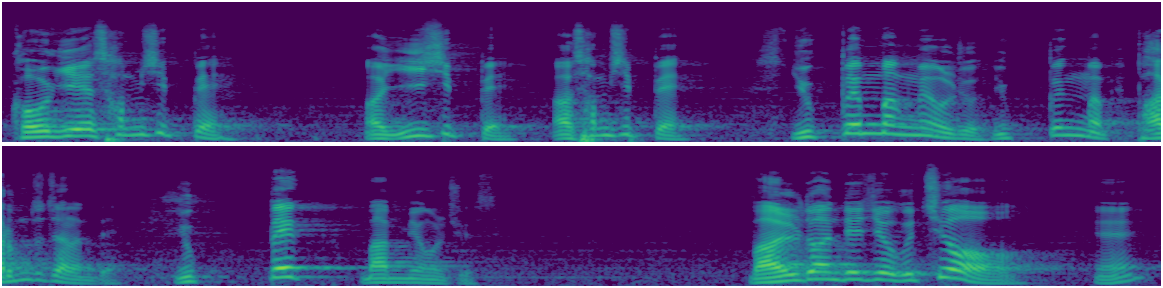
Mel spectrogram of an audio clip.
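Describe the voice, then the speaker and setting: A man preaching a children's sermon as pastor, animated storytelling, asking the children questions and acting out quotes. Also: fairly high pitch, normal speed, long reverb tail. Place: church hall.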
